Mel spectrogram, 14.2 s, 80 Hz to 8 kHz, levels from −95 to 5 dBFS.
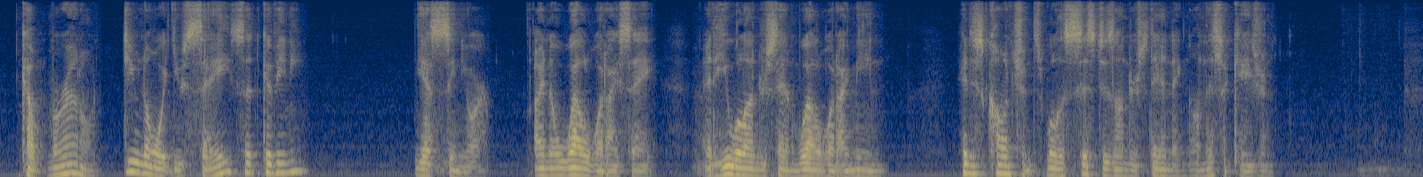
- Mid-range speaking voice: No, low, 105 Hz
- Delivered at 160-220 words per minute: No, average, 150 wpm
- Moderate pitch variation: No, wide, 6.0 semitones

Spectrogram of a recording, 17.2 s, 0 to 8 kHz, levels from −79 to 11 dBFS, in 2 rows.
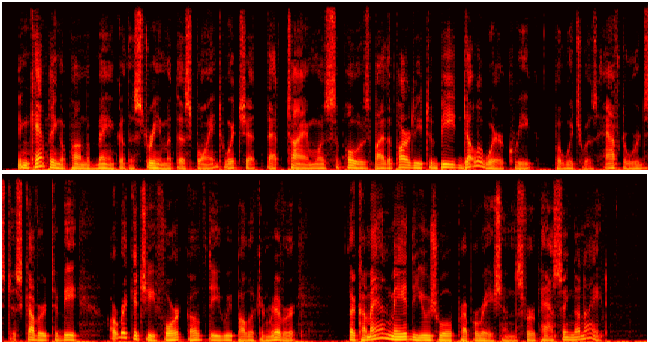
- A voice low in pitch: Yes, low, 105 Hz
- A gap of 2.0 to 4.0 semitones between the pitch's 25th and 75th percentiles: No, average, 4.7 semitones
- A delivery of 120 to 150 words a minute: No, average, 160 wpm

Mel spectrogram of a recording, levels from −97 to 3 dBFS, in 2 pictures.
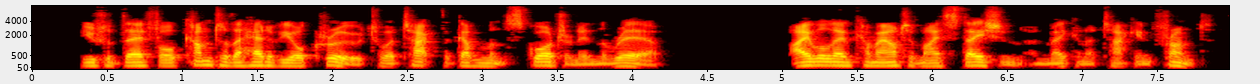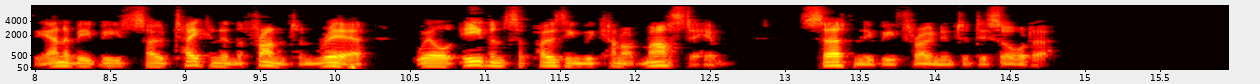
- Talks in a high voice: No, low, 100 Hz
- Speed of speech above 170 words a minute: Yes, fast, 205 wpm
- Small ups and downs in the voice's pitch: No, average, 3.9 semitones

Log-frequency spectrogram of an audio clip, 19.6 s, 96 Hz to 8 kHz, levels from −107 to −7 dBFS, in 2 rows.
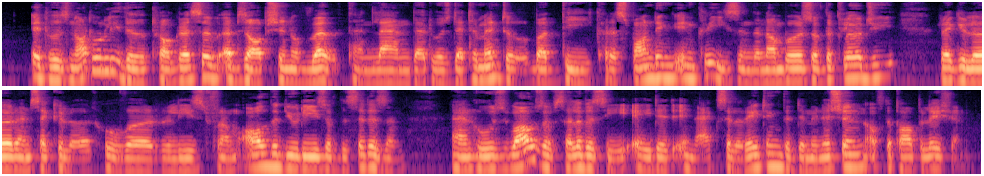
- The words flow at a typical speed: Yes, average, 155 wpm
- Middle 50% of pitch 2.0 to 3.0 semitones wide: Yes, narrow, 2.6 semitones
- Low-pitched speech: Yes, low, 120 Hz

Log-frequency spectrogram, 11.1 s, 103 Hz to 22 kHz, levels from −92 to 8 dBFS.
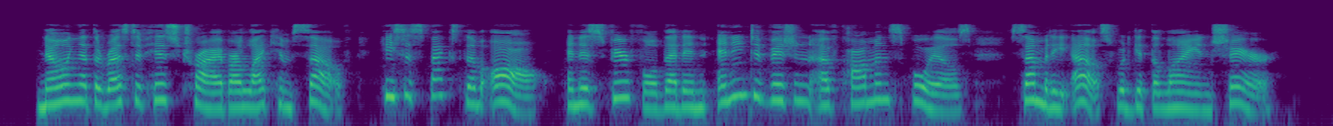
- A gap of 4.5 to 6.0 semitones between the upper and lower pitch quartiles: Yes, average, 5.2 semitones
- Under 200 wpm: Yes, average, 165 wpm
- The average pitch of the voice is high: Yes, very high, 265 Hz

